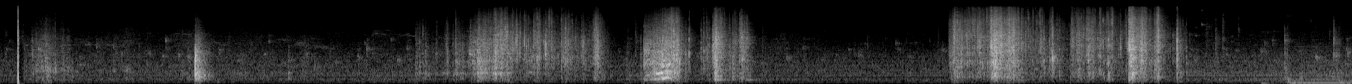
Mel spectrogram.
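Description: Plastic bag holding white model-kit runners crinkling and rustling as it is handled, in three bursts, with two sharp knocks of the cardboard box in the first two seconds.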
